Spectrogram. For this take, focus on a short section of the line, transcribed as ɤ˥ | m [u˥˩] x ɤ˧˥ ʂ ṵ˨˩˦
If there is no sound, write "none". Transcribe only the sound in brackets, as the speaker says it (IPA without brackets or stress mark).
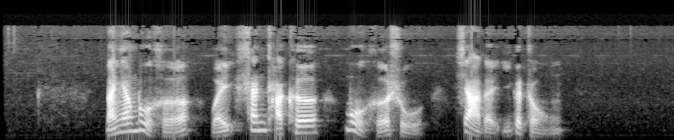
u˥˩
